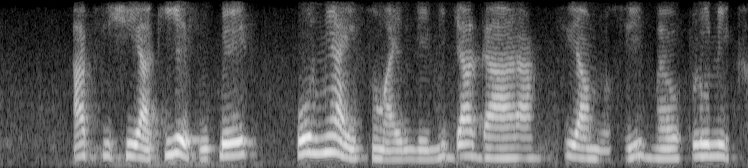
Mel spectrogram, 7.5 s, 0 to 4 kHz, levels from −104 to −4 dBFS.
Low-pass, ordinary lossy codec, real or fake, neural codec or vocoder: 3.6 kHz; Opus, 16 kbps; fake; codec, 44.1 kHz, 3.4 kbps, Pupu-Codec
